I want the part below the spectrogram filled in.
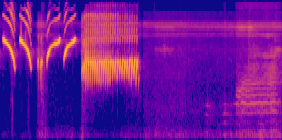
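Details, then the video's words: Pure white canary singing: bright downward-sweeping whistled notes, then a dense buzzy trill held about a second, followed by quiet background and a faint lower warbling phrase at the end. "Beautiful Chirping by a Pure White Canary"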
